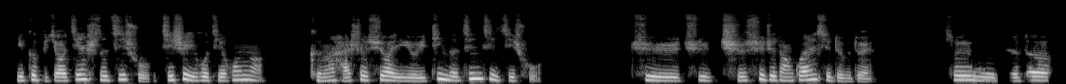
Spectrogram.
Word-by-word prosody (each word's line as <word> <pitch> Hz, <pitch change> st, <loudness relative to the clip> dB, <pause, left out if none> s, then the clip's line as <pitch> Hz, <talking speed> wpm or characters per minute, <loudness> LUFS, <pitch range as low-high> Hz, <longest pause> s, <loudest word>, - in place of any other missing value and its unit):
一 185 Hz, -, +1 dB
个 215 Hz, +4 st, +2 dB
比 185 Hz, -4 st, -10 dB
较 175 Hz, +1 st, +4 dB
坚 230 Hz, +7 st, +3 dB
实 235 Hz, -3 st, -4 dB
的 195 Hz, -, +2 dB
基 225 Hz, +4 st, 0 dB
础， 155 Hz, -10 st, -5 dB
即 200 Hz, -, 0 dB
使 225 Hz, +2 st, +4 dB
以 185 Hz, -, +2 dB
后 180 Hz, 0 st, +1 dB
结 170 Hz, 0 st, -2 dB
婚 210 Hz, +3 st, 0 dB
了， 200 Hz, -4 st, -5 dB, 0.4 s
可 175 Hz, -, -3 dB
能 175 Hz, +2 st, -3 dB
还 160 Hz, -3 st, -3 dB
是 195 Hz, +4 st, 0 dB
需 200 Hz, -, -1 dB
要 195 Hz, -2 st, +6 dB
有 160 Hz, -2 st, 0 dB
一 150 Hz, -, 0 dB
定 240 Hz, +8 st, +5 dB
的 185 Hz, -, +2 dB
经 265 Hz, +9 st, +5 dB
济 250 Hz, -5 st, +1 dB
基 175 Hz, -1 st, -5 dB
础， -, -, -11 dB, 0.9 s
去 175 Hz, -4 st, +1 dB
去 180 Hz, +1 st, -5 dB
持 180 Hz, -, -2 dB
续 225 Hz, +4 st, -1 dB
这 205 Hz, -, +2 dB
段 175 Hz, -3 st, -3 dB
关 205 Hz, +6 st, +4 dB
系， 195 Hz, -6 st, -3 dB
对 165 Hz, -2 st, -4 dB
不 145 Hz, -, -8 dB
对？ 135 Hz, -1 st, -4 dB, 0.7 s
所 210 Hz, -, 0 dB
以 205 Hz, -, +5 dB
我 175 Hz, -4 st, -1 dB
觉 160 Hz, +2 st, -6 dB
得 185 Hz, -2 st, +3 dB
185 Hz, 260 characters per minute, -20 LUFS, 170-205 Hz, 0.9 s, 要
